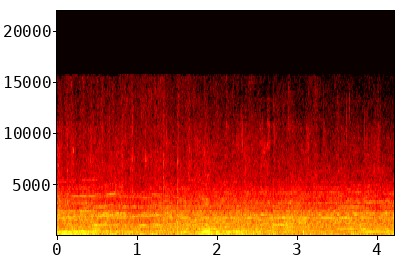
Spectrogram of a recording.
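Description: Music playing steadily under the chatter and calls of people at the trackside, with a brief voice about two seconds in.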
